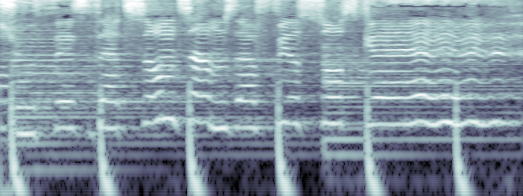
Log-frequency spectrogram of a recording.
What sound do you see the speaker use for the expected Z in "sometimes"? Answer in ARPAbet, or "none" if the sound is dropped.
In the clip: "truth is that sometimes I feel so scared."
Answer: Z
